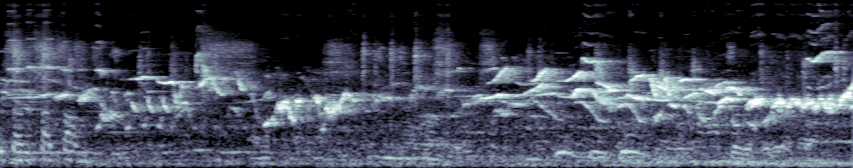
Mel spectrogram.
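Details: Bali farm-bred young white-rumped shama giving rapid, jumbled song: sharp chips and trills first, then looping whistled phrases that rise and fall, growing louder toward the end.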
